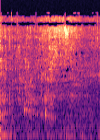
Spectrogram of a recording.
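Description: Water poured from a glass measuring cup into a saucepan of soup, a soft steady splashing that eases off near the end.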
